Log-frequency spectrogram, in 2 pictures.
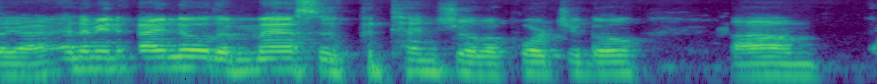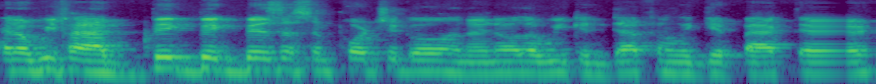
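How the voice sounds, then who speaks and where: Over music in the background, a man with a fairly high pitch talks at a very fast pace with fairly even intonation. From United States. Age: 30s. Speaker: sales director. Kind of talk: business presentation. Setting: video call.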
